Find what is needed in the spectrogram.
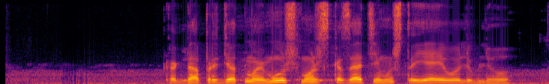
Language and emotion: Russian, positive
